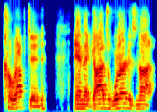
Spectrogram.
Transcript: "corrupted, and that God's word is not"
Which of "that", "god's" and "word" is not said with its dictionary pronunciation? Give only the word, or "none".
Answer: none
